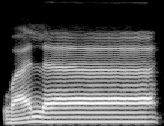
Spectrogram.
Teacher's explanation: mad asli kerana sebelum Alif ada baris di atas lam itu jadi kita baca mad asli dua harakat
